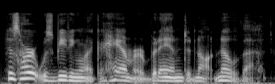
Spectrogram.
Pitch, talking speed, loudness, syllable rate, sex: 185 Hz, 285 wpm, -16 LUFS, 6.2 syllables/s, female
